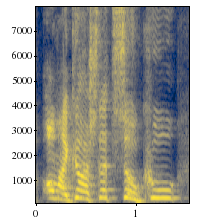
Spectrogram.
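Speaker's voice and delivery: high, loud burst of delight; excited gushing. Retold or imitated. Visitor spots handmade maps at a stall, excited squeal.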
